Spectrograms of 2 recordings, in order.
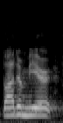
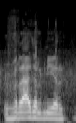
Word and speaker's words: Volodymyr: Members of Congress, I have the high privilege and distinct honor of presenting to you the President of Ukraine, Volodymyr Zelensky. Slava Ukraina! Slava Ukraina! – She pronounced his name wrong. – Vladimir Zelensky.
